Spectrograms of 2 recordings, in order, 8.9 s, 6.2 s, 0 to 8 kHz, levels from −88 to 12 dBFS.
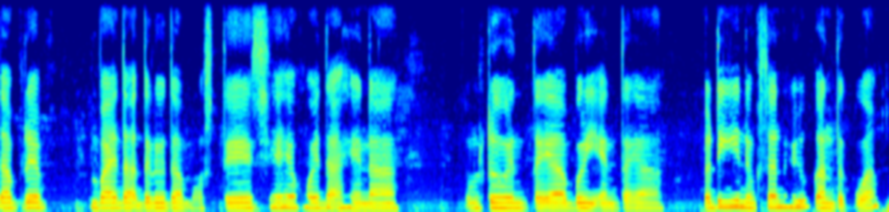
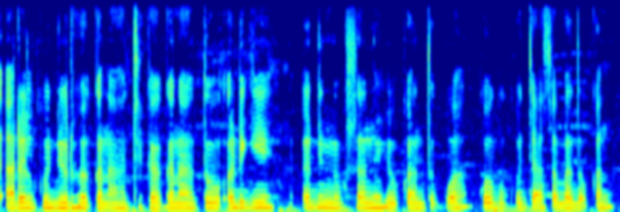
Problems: background sounds at intervals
